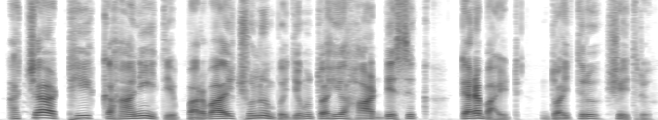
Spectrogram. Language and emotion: Kashmiri, neutral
